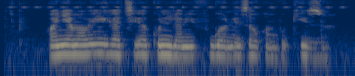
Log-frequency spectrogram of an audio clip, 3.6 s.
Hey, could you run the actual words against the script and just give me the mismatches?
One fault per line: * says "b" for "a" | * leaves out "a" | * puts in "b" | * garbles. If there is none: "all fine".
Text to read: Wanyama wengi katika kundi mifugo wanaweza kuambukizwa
* puts in "la"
